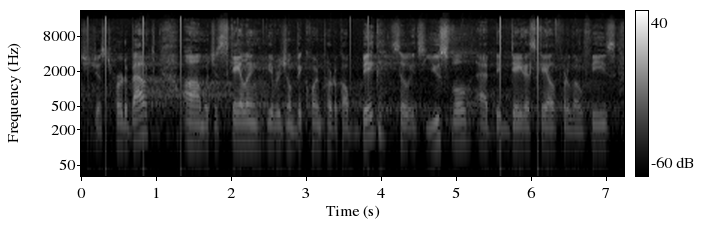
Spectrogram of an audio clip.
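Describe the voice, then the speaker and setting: Fairly quick and fairly even in intonation, a man with an American accent talks at medium pitch in an ordinary speaking voice. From United States. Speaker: blockchain entrepreneur. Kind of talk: panel discussion.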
